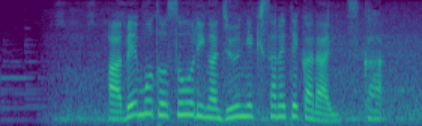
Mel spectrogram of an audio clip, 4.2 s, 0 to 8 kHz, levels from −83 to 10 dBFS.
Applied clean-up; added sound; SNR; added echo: none; none; none; none.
